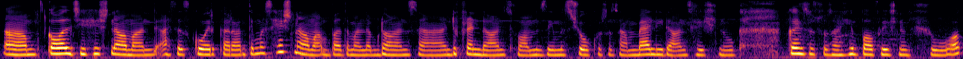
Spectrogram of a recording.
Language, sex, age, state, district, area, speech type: Kashmiri, female, 18-30, Jammu and Kashmir, Srinagar, urban, spontaneous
